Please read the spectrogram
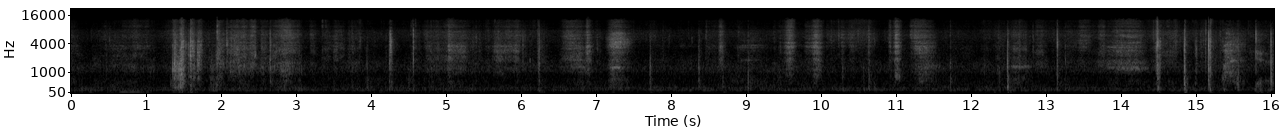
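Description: Faint scuffs, scrapes and short taps of climbing shoes and hands on rock as a boulderer moves up and over the top of a slab, a scatter of small clicks with a louder scrape about one and a half seconds in.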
